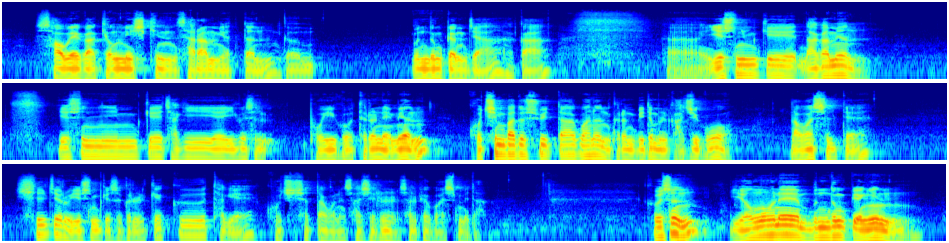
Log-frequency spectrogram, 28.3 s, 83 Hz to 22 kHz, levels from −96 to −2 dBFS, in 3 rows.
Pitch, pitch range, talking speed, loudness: 95 Hz, 90-120 Hz, 220 characters per minute, -31 LUFS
